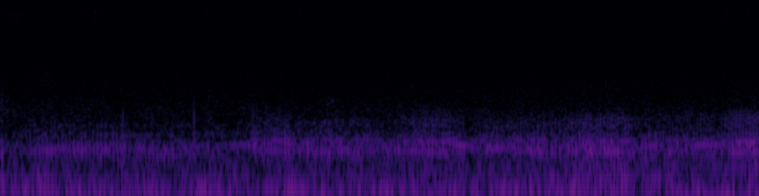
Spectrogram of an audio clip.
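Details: Lop-eared domestic cat kept indoors in an apartment, purring steadily: a soft, even, low rumbling purr that continues throughout with a gentle rhythmic pulse and no other clear sounds.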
